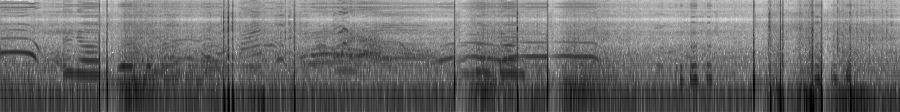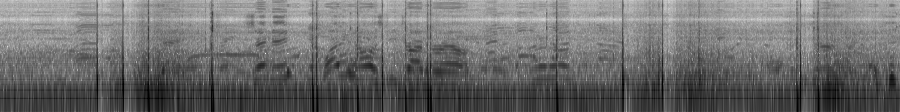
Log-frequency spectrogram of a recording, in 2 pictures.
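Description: Fireworks display heard at close range: aerial shells launching and bursting in a rapid, irregular series of sharp bangs, the loudest cluster about eight seconds in.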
